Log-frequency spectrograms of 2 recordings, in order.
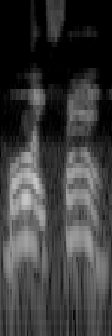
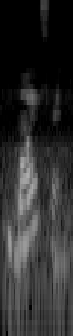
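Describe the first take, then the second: First: The stress is on the second syllable. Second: The stress is on the first syllable. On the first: The speaker calls it wrong. "You cannot say boyfriend" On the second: The speaker calls it right. "But you can say boyfriend. ... So it's on the boy"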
